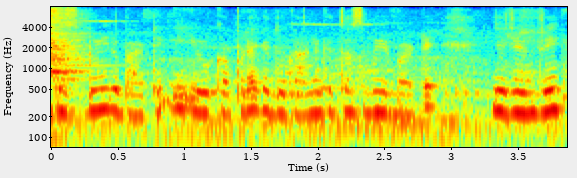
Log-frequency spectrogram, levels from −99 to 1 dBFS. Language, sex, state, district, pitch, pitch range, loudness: Hindi, female, Bihar, West Champaran, 225 Hz, 215-240 Hz, -17 LUFS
